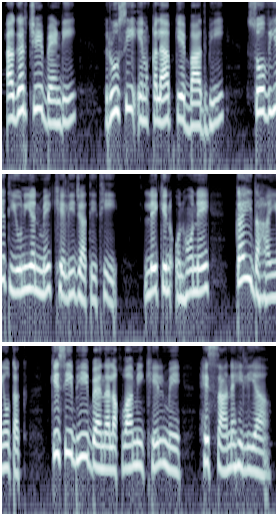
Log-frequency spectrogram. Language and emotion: Urdu, neutral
